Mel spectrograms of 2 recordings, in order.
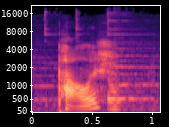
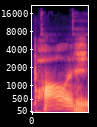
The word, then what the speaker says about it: Polish: When you capitalize each word, they are pronounced differently. Instead of job, it's Job. Instead of polish, it's Polish. And instead of herb, it's Herb, the name.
